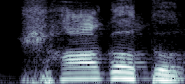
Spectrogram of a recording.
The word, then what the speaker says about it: স্বাগত: ওই একটা ব যে ও, সাইলেন্স লেটার, যার কোনো উচ্চারণে শোনা যায় না এমন একটা উচ্চারণ, আমরা জানি না। আমরা লিখছি স্বাগত, দন্ত শয়ে বয় আকার গত।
